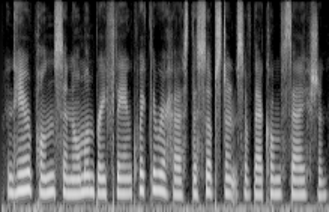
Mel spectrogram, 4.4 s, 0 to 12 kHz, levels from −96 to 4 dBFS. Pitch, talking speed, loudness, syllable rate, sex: 215 Hz, 180 wpm, -17 LUFS, 5.9 syllables/s, female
